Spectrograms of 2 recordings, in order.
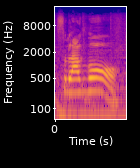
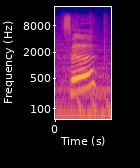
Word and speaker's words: Selangor: in Malaysia, it's called Selangor. Selangor. Selangor. There's an R, but you kind of like don't pronounce the R. It's not like R. It's like a it's like a H.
